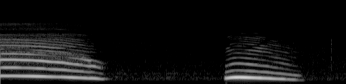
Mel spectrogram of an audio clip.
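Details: Sleepy female kitten indoors making two drawn-out meows that slide downward in pitch, the second starting after a pause of about a second, with quiet room noise between.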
